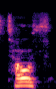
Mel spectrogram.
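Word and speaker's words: Thoth: As long as you pronounce Toth like both.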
